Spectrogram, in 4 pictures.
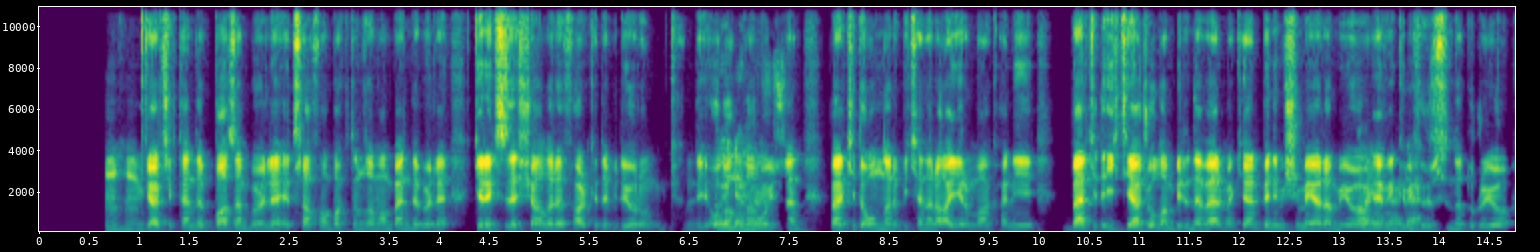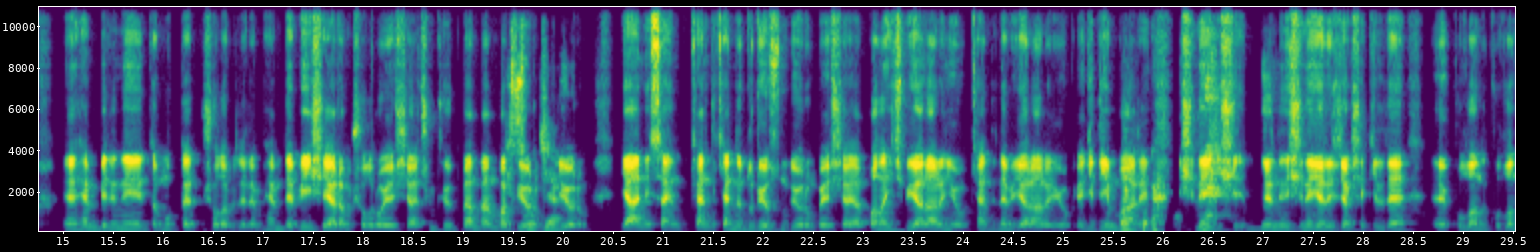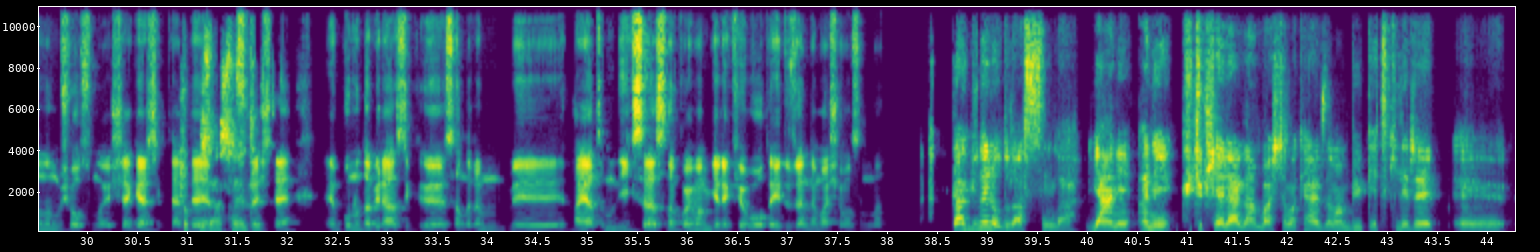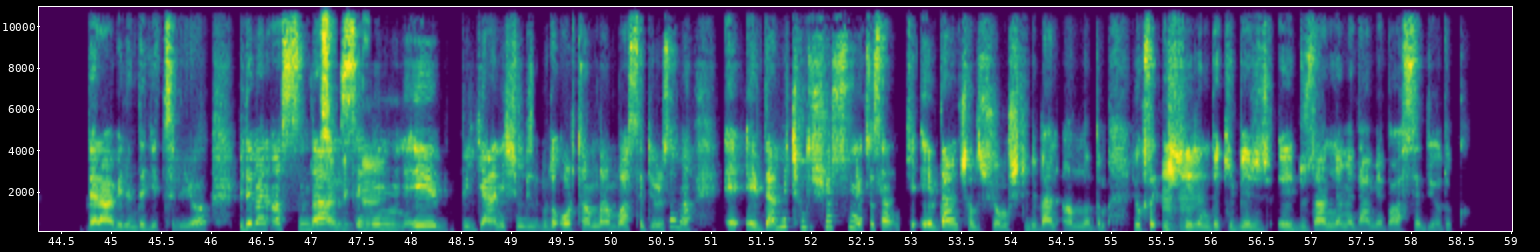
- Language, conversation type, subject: Turkish, advice, Çalışma alanının dağınıklığı dikkatini ne zaman ve nasıl dağıtıyor?
- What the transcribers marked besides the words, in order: chuckle; tapping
